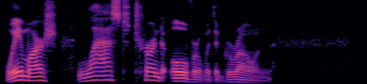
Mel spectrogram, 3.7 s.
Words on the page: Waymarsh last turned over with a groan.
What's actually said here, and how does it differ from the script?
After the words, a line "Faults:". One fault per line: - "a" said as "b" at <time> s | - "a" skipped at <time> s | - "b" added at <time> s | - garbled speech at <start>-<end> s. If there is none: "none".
Waymarsh last turned over with a groan.
Faults:
none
